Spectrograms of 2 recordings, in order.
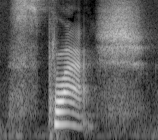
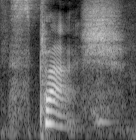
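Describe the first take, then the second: Both takes have the same delivery.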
